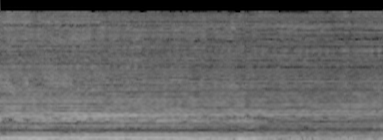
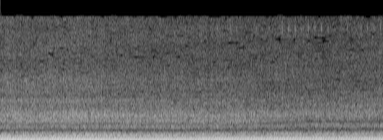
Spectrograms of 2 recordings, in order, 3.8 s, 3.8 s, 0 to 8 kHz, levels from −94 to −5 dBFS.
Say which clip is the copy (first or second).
first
